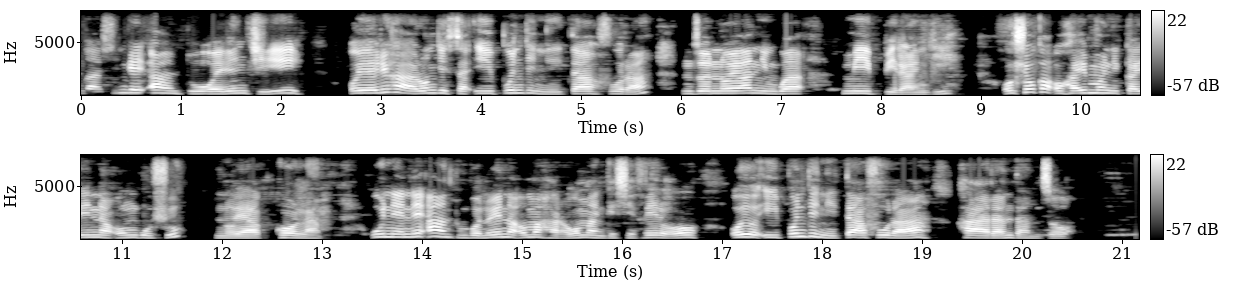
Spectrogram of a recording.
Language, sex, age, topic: Oshiwambo, male, 25-35, finance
